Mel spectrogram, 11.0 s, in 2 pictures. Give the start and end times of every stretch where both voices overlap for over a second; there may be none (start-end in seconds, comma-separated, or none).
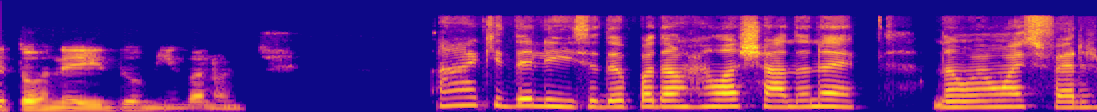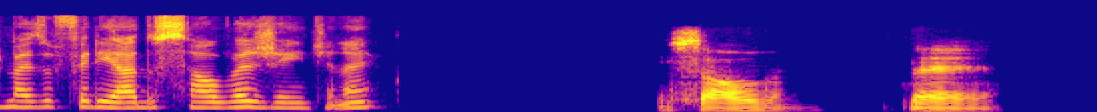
none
